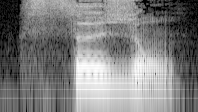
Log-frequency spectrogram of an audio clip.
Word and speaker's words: faisons: So it's quite strange because French people tend to pronounce faisons. Okay? So like here, this AE is not pronounced like normally we should pronounce it like E, but then like E.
